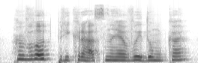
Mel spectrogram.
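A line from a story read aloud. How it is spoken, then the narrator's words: Laughing exclamation. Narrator (Russian): воскликнула Мари, смеясь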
